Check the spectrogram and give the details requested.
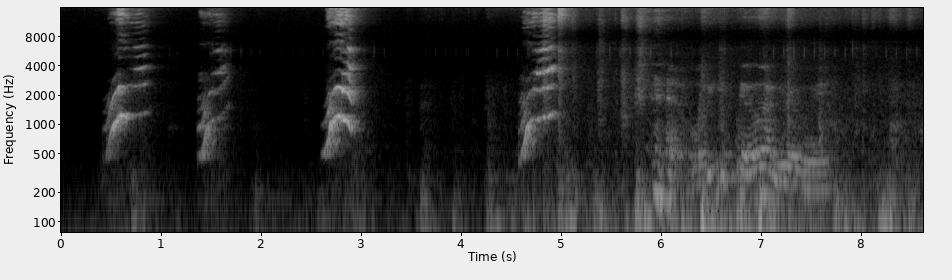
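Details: Female African grey parrot kept as a pet, making noises: three quick rising harmonic whoops, then a louder run of rough, speech-like chatter with low rumbling background.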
